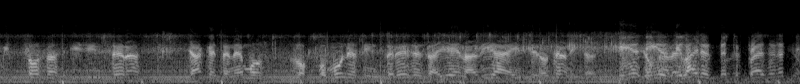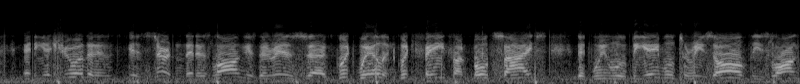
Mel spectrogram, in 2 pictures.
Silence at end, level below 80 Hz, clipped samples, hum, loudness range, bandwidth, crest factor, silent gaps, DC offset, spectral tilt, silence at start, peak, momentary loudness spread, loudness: 0 s; -50 dBFS; under 0.1%; none; 4 LU; 11.5 kHz; 18 dB; none; under 0.1%; -5.5 dB/octave; 0 s; -10 dBFS; 8 LU; -26 LUFS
